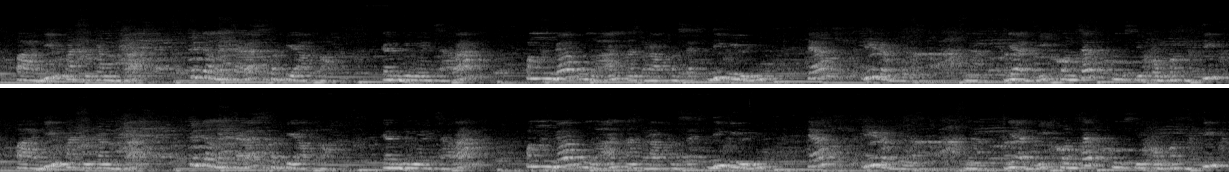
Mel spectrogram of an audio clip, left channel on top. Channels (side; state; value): both; normal; correlation 0.72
